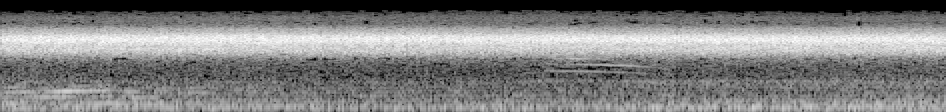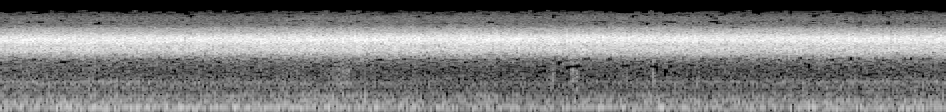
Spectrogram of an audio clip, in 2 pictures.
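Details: Wild cicadas near a home produce a dense, unbroken shrill buzz holding steady throughout, with a few faint chirps and squeaks scattered underneath.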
